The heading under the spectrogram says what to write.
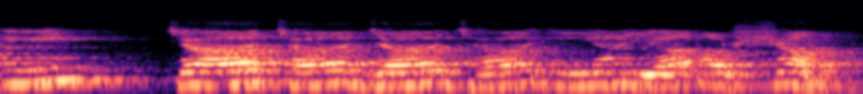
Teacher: इतने वर्ड जो होते हैं आपके तालु से बोले जाते हैं और इसका सूत्र होता है ई, चु, यशा नाम तालु।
